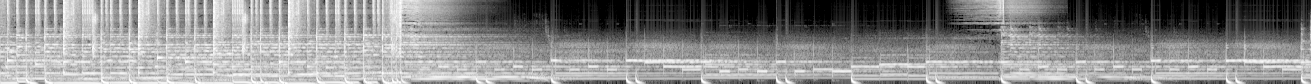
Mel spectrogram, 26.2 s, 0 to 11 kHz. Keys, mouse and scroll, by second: 1.1 Tab, 1.7 click, 2.0-3.1 middle drag, 3.1 scroll up 1, 3.3 Tab, 3.5 middle click, 4.4-5.5 drag, 5.8 Tab, 7.2 click, 7.8-8.9 middle drag, 8.9 click, 12.2 click, 14.8 click, 15.5-17.0 middle drag, 17.2 Tab, 17.4-17.8 scroll up 1, 17.8 click, 18.7 alt+click, 19.4 e, 20.0 Tab, 20.3 middle click, 21.2 click, 21.6 Tab, 22.3 middle click, 22.8 Tab, 23.0 middle click, 23.7-24.1 scroll up 1, 24.1 shift+middle click, 24.7 click, 25.0 scroll up 1, 25.3-26.2 shift+middle drag.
